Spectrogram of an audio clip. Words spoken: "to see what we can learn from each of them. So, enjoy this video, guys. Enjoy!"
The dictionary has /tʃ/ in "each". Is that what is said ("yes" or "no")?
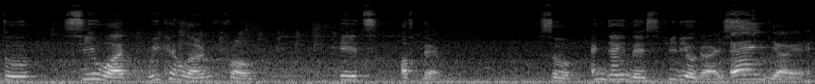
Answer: no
